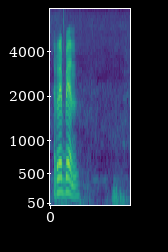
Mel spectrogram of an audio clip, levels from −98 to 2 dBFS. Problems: none marked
